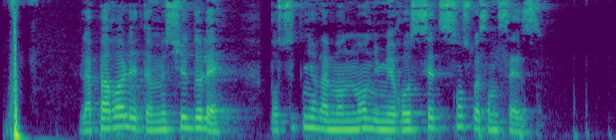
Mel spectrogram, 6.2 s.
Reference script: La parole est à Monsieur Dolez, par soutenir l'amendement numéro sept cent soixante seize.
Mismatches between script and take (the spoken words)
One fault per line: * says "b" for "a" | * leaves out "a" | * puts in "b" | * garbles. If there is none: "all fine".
* says "pour" for "par"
